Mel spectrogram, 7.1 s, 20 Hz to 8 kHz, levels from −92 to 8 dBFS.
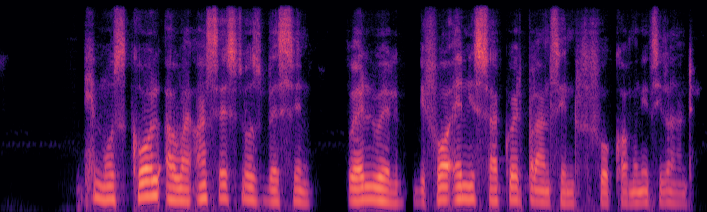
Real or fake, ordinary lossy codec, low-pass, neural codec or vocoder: fake; none; 7.2 kHz; codec, 16 kHz in and 24 kHz out, 0.8 kbps, FocalCodec, streaming, 65536 codes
